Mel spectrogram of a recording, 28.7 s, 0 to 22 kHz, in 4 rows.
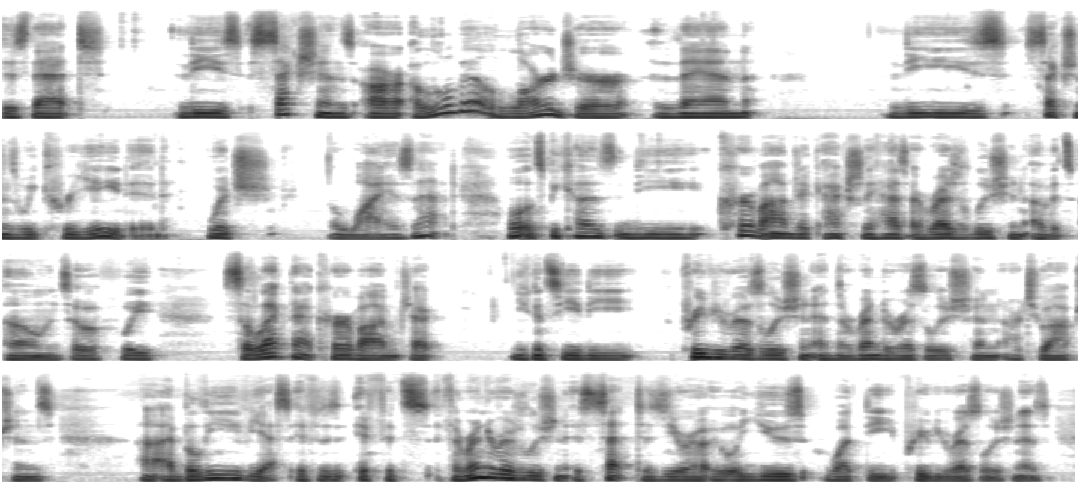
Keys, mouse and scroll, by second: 0.0-0.7 scroll up 2, 0.7 click, 1.1-2.7 scroll up 2, 2.8-3.1 scroll down 2, 3.2 middle click, 3.9 Tab, 4.4 Tab, 4.6 click, 5.1 Tab, 5.9 scroll up 1, 6.3 shift+middle click, 6.6 middle click, 7.8 Tab, 8.1 shift+middle click, 8.5 scroll down 1, 8.8 middle click, 9.1-9.4 scroll down 2, 10.7 click, 11.4 click, 12.9 click.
